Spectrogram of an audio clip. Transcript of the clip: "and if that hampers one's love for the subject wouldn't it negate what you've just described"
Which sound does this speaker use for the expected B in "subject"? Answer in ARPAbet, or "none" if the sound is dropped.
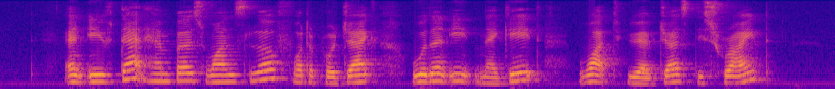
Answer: none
